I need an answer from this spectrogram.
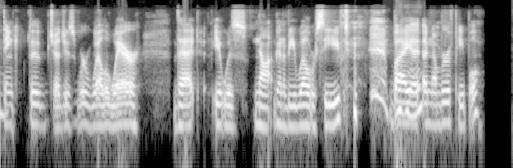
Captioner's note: chuckles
